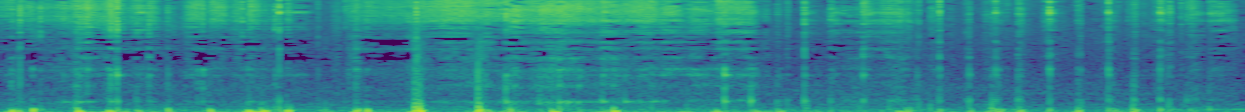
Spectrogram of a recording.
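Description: Fingernails scratch and tap the top surface and edge of a long, solid blue polystyrene foam block lying angled on a table. Dull, low thumps and soft clicks mix with a bright, airy scratching hiss for the first few seconds. The sound then thins to quicker, sparser, crisp taps.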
